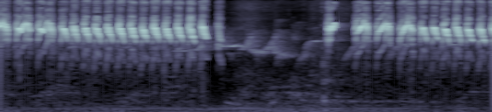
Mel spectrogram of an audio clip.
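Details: Crested jay with sharp calls played to provoke other birds: a fast, high, dry rattling chatter of rapid clicks, breaking off briefly after about a second and a half, then resuming at the same fast pace.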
